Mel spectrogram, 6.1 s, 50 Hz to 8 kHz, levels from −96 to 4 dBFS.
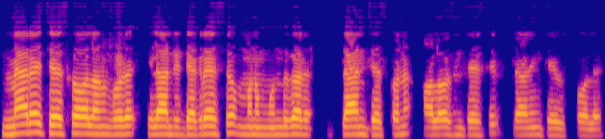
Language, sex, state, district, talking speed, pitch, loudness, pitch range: Telugu, male, Andhra Pradesh, Anantapur, 100 wpm, 160 Hz, -16 LUFS, 150-170 Hz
